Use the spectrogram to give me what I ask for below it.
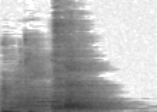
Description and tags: Swink-boat
Bonks, bashes and scrapes recorded in a hospital at night.
hit, hospital, percussion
